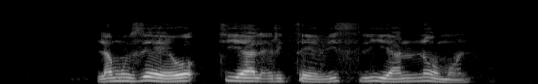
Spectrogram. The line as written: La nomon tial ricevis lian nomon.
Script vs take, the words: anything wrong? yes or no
yes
